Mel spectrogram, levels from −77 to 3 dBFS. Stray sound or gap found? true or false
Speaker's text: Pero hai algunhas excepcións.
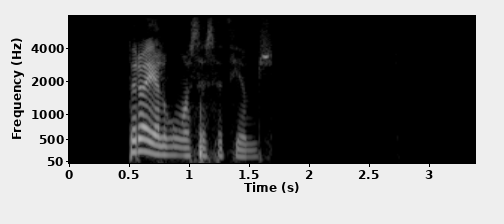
false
